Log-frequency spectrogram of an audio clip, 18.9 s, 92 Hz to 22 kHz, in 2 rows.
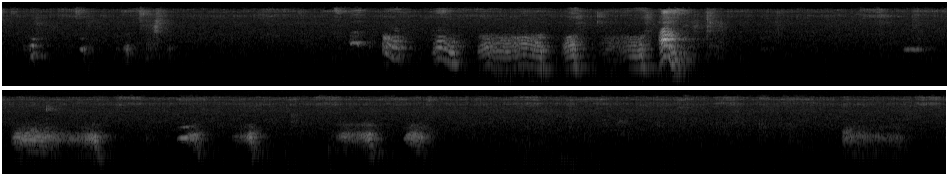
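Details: Five-day-old Labrador Retriever puppies, Belle's litter of eight born October 15, 2023, on a live puppy cam: a burst of rising, harmonic squealing whines around the middle, then a series of shorter yelps and squeaks, with quiet gaps between them.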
